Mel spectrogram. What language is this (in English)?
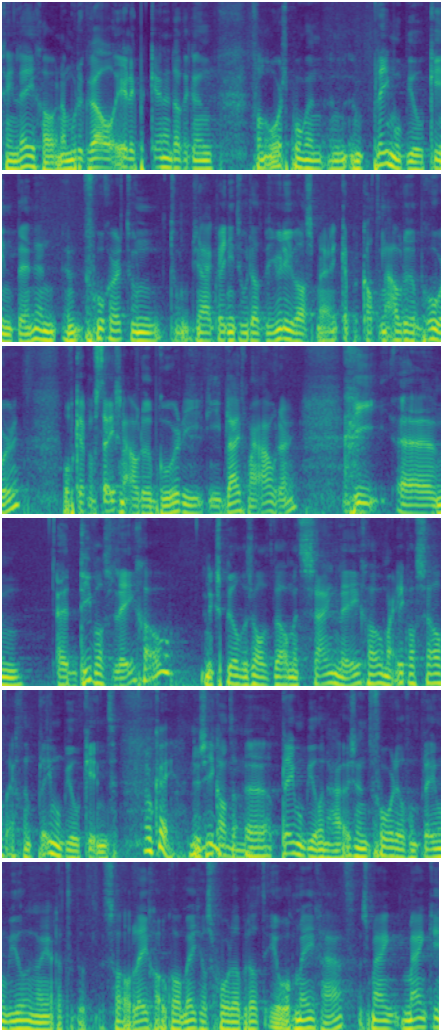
Dutch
